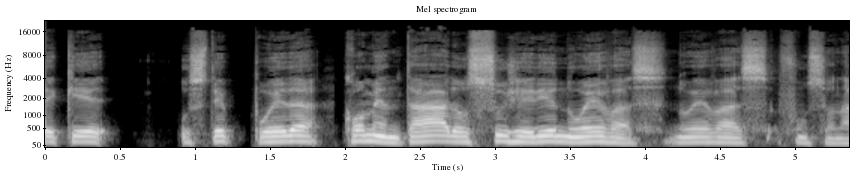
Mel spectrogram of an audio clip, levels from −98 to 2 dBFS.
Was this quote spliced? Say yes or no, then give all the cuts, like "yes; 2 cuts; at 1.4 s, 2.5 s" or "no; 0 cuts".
yes; 1 cut; at 1.9 s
